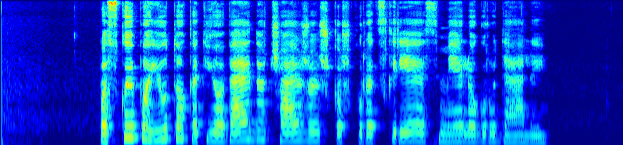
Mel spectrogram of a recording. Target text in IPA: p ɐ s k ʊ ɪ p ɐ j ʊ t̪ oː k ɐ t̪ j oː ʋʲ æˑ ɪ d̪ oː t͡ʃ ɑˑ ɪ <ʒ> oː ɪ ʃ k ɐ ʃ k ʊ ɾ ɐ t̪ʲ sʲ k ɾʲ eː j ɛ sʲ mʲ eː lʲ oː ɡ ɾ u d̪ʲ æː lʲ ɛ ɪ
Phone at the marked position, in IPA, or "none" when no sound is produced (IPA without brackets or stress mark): ʒ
